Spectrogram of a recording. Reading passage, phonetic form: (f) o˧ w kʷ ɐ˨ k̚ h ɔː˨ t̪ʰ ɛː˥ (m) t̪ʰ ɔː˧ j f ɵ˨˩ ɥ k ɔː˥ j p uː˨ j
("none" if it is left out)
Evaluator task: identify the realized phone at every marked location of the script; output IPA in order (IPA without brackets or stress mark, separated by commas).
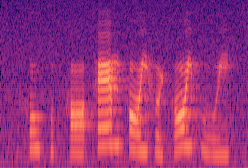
h, m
